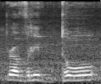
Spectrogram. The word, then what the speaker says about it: प्रवृद्धो: कालोस्मि लोक क्षयकृत प्रवृद्धो, यहाँ गलती ना करना, ध्यान रखना, प्रवृद्धो, पहली लाइन में प्रवृद्धो, बड़ा हुआ।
